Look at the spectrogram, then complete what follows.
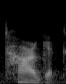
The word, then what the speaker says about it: Target: good very good so Target with a hard G Target can you say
